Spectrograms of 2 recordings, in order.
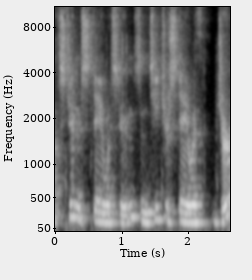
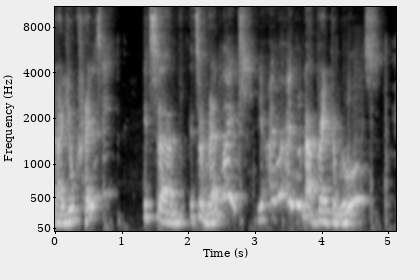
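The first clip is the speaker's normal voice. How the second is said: put-on German accent, animated, high and swooping; 5 semitones higher than usual. Retelling how a driver refused to go through a red light, quoting him in a German accent. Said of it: "he said in a German accent".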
